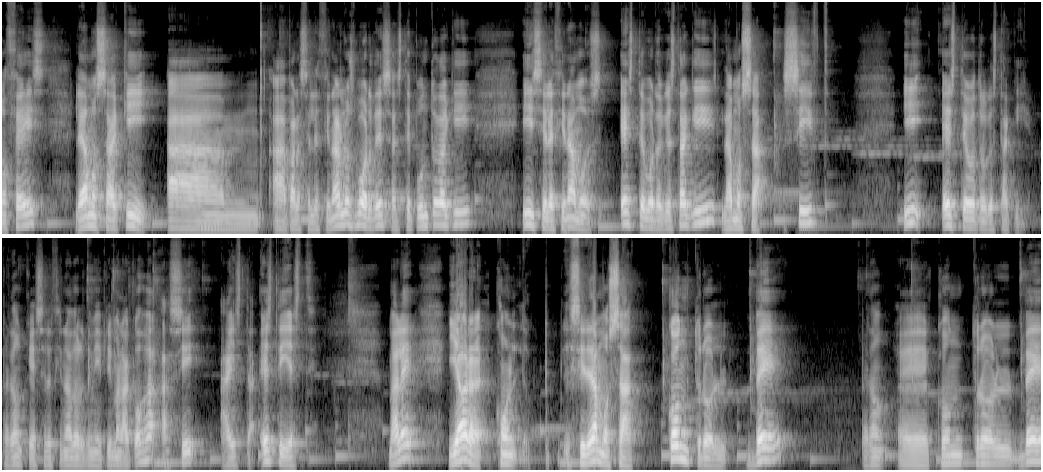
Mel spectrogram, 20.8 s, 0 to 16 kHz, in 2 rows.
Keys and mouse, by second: 2.6 click, 5.7 right click, 6.2-7.7 middle drag, 9.4 shift+right click, 9.9 shift+middle click, 10.5 middle click, 11.5 ctrl+z, 12.2 shift+right click, 12.7-15.1 middle drag, 17.8 b, 20.6 ctrl+b.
